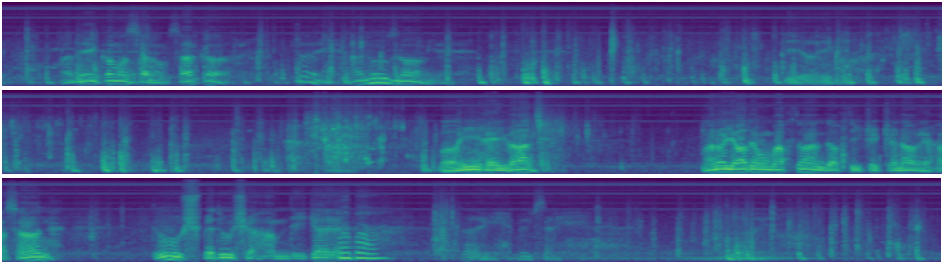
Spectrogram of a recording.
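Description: An elderly man speaks loudly with animation nearby.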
